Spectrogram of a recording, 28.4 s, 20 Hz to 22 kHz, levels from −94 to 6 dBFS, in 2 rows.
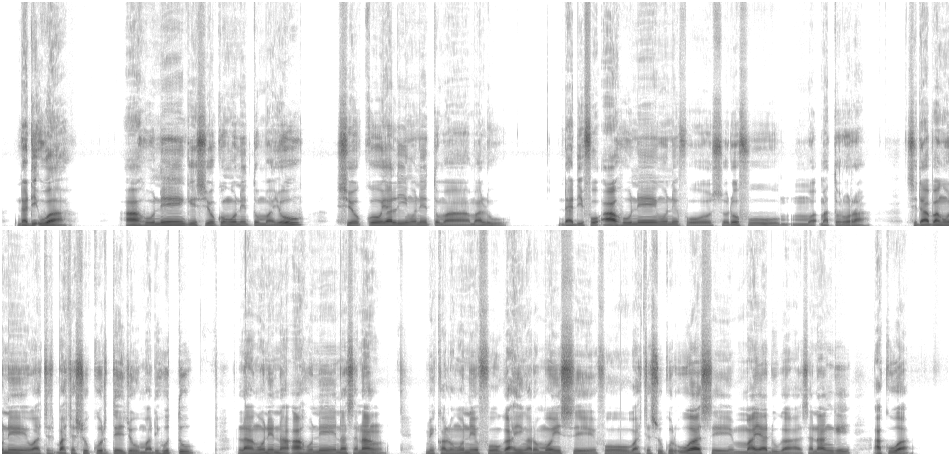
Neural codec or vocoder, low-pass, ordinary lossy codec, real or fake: none; none; none; real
